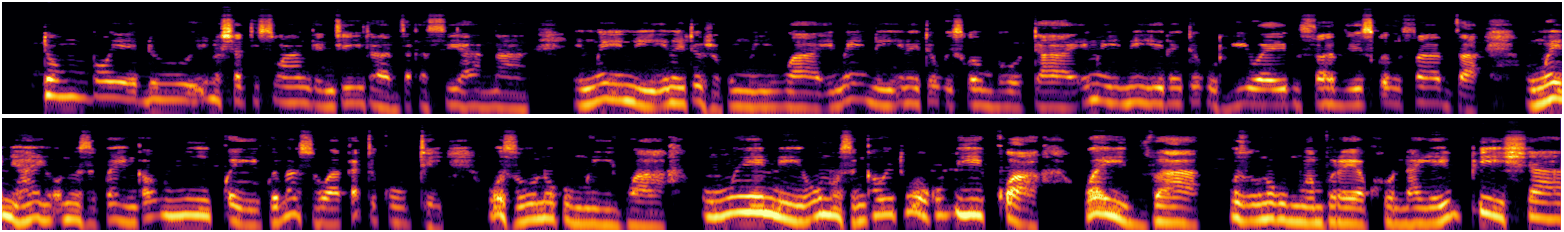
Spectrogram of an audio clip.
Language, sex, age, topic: Ndau, female, 36-49, health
